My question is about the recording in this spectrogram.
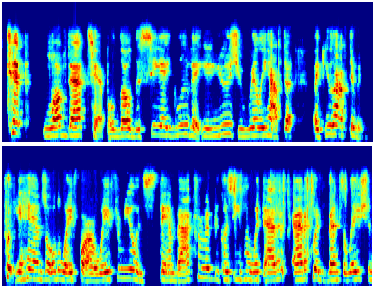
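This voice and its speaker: Toothless-sounding woman rambling over crafts, dull sound. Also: mid-range voice. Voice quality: toothless, slightly mushy articulation. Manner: rambling, thinking aloud. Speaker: craft livestream host. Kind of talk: casual chat while demonstrating crafts. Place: indoor craft worktable.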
